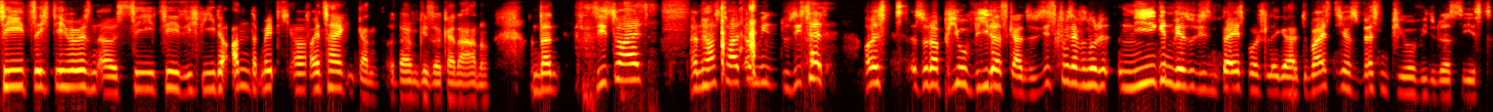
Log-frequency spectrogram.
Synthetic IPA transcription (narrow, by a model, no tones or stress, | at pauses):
z̥iːtz̥ɪçd̥iːhøːzn̩ʔaʊsz̥iːtz̥iːtzɪçv̥iːdɐ̰ʔa̰nd̥amɪtɪçaʊfʔaɪnt͡saɪɡŋ̩kanʔo̰ːdɐʔɪɐɡŋ̩tv̥iːzoːkʰaɪnəʔa̰ːnʊ̰ŋʔʊnt̚d̥anz̥iːstd̥uːhaltd̥anɦastd̥uːhalt̚ʔɪɐɡŋ̩tv̥iːd̥uːziːsthalt | ʔaʊszoːnɐpʰioviːdasɡ̥ant͡səduːzist̚kv̥aːziaɪfaχnuːɐdniːɡənviːdɐzoːdiːzn̩bɛɪsb̥ɔːlʃlɛːɡəhalt̚d̥uːvaɪstnɪçtaʊsv̥ɛsçn̩pʰioviːduːdasz̥iːst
